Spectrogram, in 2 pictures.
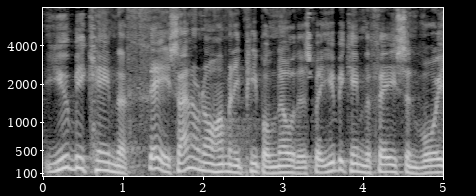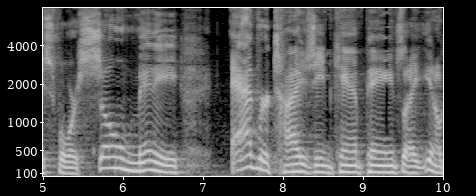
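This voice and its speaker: A man hosting a podcast interview, asking chatty, rambling questions. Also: mid-range voice. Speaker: podcast host.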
